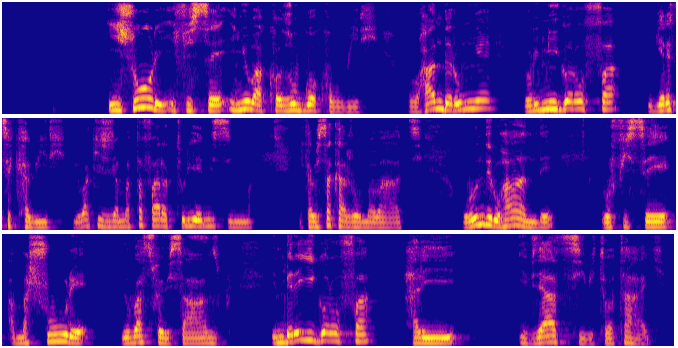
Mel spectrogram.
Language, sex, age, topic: Rundi, male, 36-49, education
